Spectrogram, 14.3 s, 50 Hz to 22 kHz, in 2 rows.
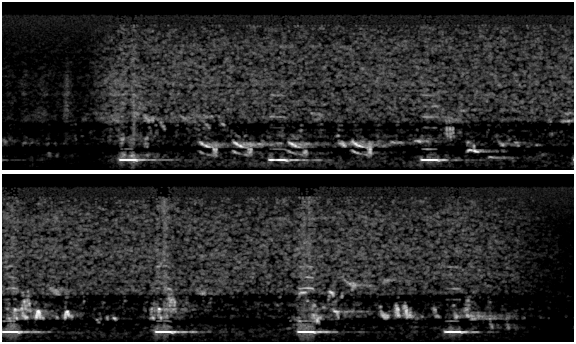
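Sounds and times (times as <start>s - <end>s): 
Eurasian pygmy owl calling: 1.5s - 6.3s, 7.1s - 7.9s, 9.0s - 9.7s, 10.8s - 11.5s, 12.6s - 13.3s.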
